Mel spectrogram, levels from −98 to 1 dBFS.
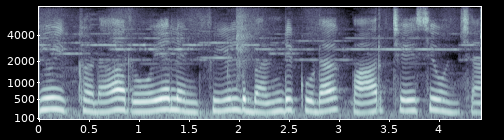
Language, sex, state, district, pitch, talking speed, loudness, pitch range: Telugu, female, Andhra Pradesh, Sri Satya Sai, 240 Hz, 120 wpm, -15 LUFS, 220-250 Hz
